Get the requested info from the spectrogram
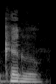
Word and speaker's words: Cavill: How do you say his last name? Cavill or? – No, Cavill. Cavill. – I don't care. Cavill? He looks good without a shirt. – There's no N in it.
